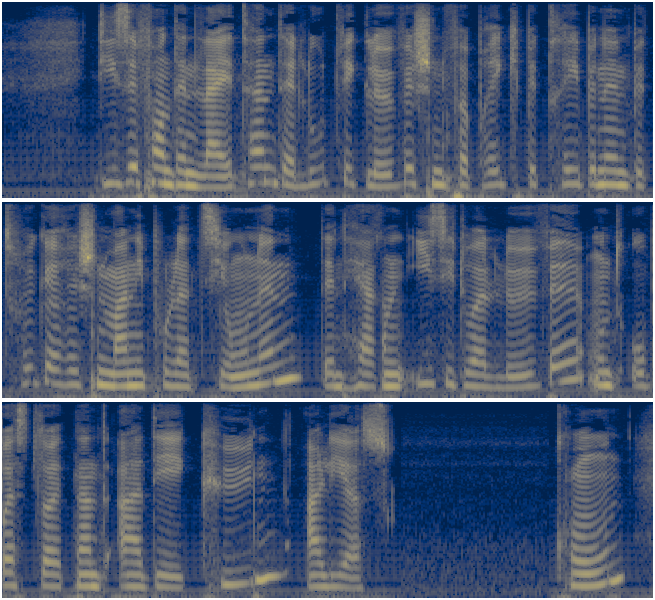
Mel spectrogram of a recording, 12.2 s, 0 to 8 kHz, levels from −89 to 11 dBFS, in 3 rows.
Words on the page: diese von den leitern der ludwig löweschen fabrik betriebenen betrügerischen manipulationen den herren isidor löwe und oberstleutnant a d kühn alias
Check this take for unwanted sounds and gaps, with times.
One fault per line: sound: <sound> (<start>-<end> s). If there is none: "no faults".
no faults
